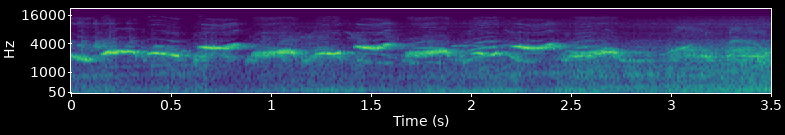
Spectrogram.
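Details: Chinese hwamei song: rounded, looping whistled phrases repeated a little more than once a second, each one rising and then dipping. A faint low hum runs beneath.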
